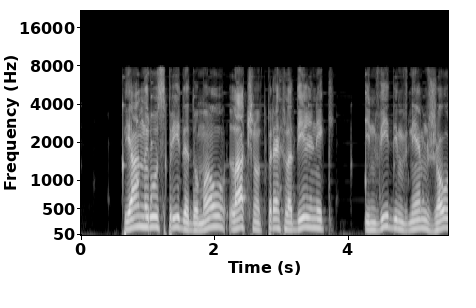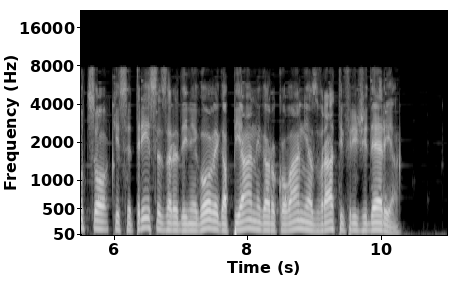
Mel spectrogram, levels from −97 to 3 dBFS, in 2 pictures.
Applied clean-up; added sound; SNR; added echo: neural mask model DeepFilterNet 3.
